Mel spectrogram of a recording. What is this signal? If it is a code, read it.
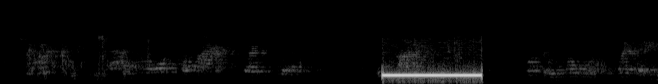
Ringback tone (Europe, 425 Hz), with speech.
